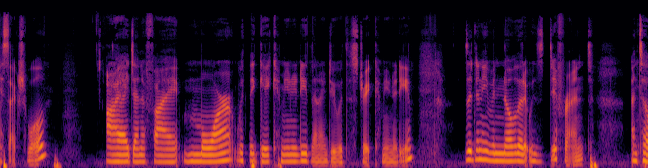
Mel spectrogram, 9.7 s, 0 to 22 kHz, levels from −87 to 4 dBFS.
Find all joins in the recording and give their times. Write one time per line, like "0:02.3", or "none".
0:07.0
